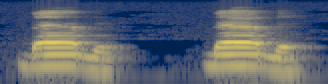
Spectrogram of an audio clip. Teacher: Yang benar itu tidak ada huruf hamzahnya di belakangnya, tidak ada seperti huruf hamzah di belakangnya. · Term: qalqalah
